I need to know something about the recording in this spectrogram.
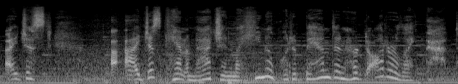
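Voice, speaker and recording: Game role: meek young innkeeper's daughter voiced by a woman, highish pitch, worried, halting, music underneath. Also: animated, close to an everyday voice. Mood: pleading. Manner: hesitant, pleading. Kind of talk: video game voice acting.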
